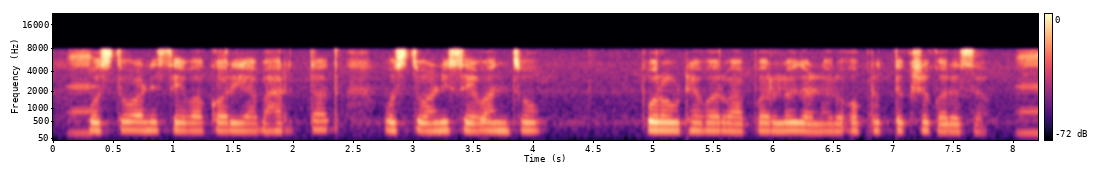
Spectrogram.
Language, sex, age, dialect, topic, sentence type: Marathi, female, 18-24, Southern Konkan, banking, statement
